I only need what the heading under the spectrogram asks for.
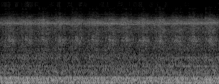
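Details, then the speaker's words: '48 test engine with a freshly restored, adjusted carburetor, no leaks: slow, even idle at 640 rpm with a steady low throb, no stumbles or ticking; fuel pressure about 2.75, vacuum 23. Healthy idle, slightly below the preferred 650-700. "Current idle, 640. I like 650 to 700, but that'll do for now."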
